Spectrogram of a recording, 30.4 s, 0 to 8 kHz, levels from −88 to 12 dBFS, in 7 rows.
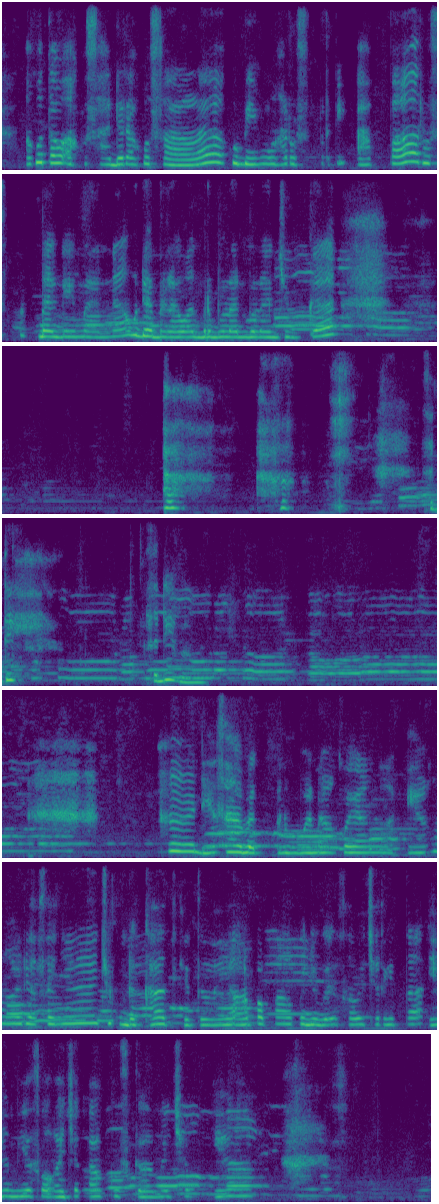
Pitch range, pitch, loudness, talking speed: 270-350 Hz, 305 Hz, -25 LUFS, 95 wpm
